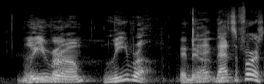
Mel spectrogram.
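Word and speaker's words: Lirim: That's how you pronounce it. Yes, it is. Lee. Okay, so Lee Rum. Lee Rum.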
